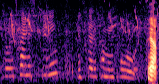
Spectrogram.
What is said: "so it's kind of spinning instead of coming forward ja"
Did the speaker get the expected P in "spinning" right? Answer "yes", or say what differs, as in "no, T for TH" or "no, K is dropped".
no, F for P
